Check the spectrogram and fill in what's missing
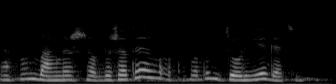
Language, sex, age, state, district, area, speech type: Bengali, female, 30-45, West Bengal, Uttar Dinajpur, urban, spontaneous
